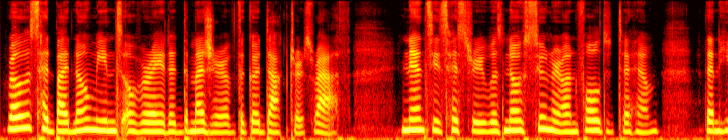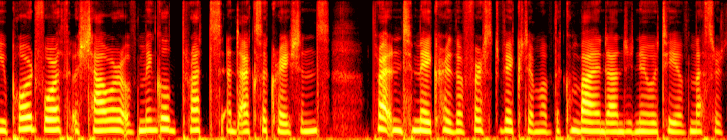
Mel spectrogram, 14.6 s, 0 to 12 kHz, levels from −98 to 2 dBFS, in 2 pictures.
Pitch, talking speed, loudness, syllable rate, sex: 225 Hz, 185 wpm, -18 LUFS, 5.4 syllables/s, female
